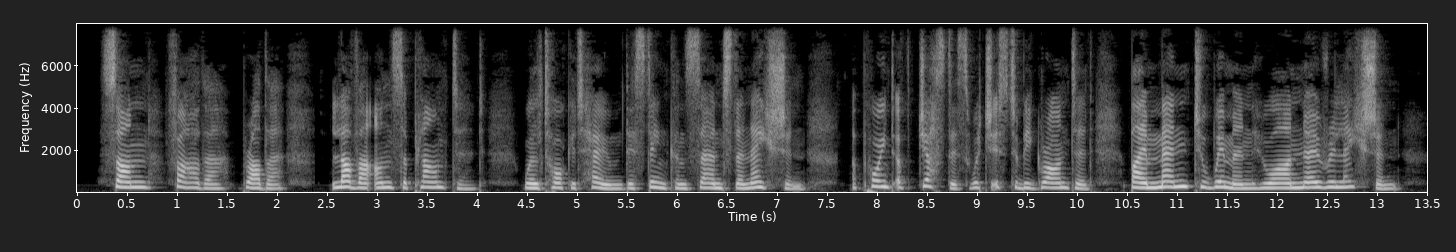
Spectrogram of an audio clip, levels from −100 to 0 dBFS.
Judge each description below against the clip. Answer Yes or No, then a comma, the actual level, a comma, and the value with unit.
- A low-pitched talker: No, high, 225 Hz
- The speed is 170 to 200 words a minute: No, average, 140 wpm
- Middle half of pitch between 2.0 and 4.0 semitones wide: Yes, average, 3.6 semitones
